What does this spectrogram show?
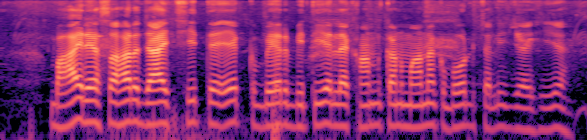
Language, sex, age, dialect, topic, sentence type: Maithili, male, 18-24, Bajjika, banking, statement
